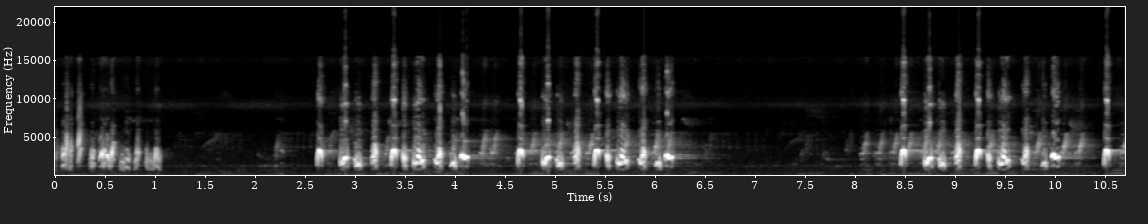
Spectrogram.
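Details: Stripe-throated bulbul song used as a decoy for luring aggressive wild birds: three bursts of bubbly, chattering notes, the first short and the next two longer, separated by silent gaps.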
